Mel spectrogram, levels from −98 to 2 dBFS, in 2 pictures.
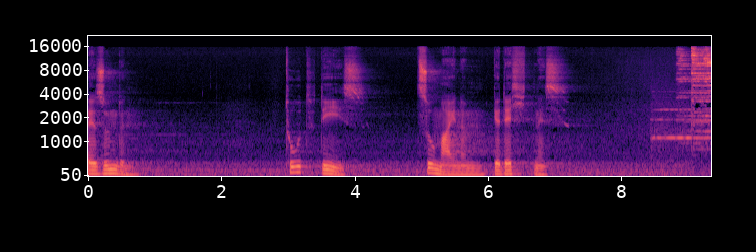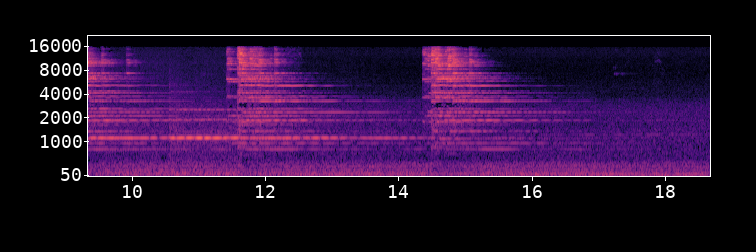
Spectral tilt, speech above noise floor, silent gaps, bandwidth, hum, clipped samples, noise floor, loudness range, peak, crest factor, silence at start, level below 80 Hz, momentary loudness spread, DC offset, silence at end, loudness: -3 dB/octave; 23 dB; none; 16 kHz; none; under 0.1%; -52 dBFS; 6 LU; -8 dBFS; 24 dB; 0 s; -50 dBFS; 25 LU; under 0.1%; 0.1 s; -28 LUFS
